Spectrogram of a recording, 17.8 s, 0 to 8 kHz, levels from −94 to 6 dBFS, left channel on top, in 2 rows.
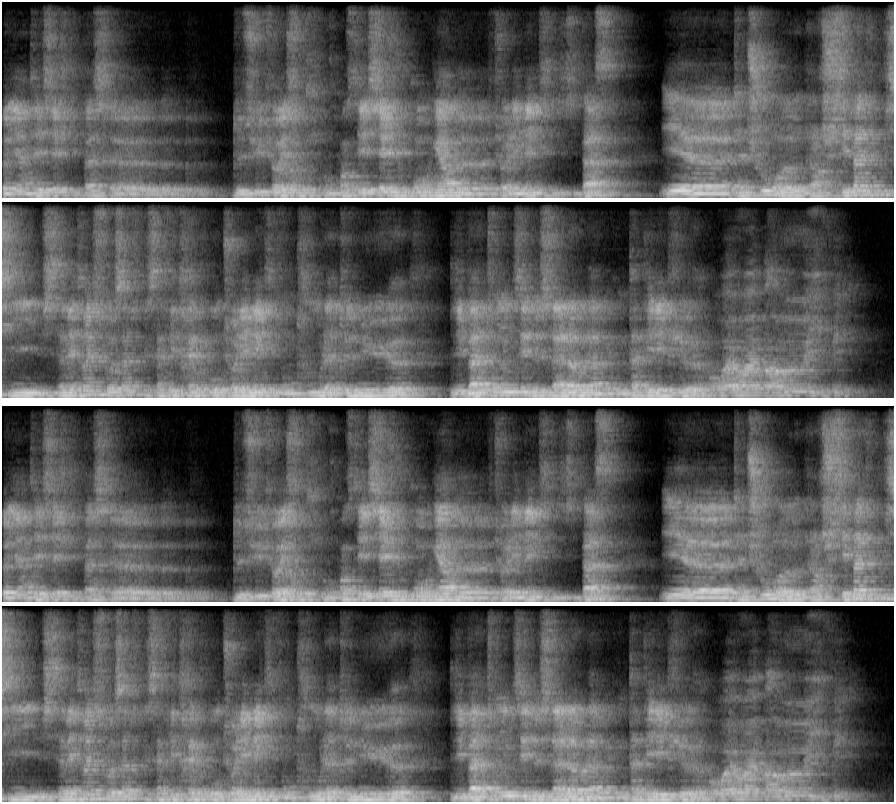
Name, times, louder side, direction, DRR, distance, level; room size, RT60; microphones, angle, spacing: voice 1, 0.0-2.0 2.3-6.1 6.6-13.1 13.4-16.0, equal, 5° right, -10 dB, 0.8 m, -18 dB
voice 2, 2.9-3.5 16.0-17.4, equal, 50° left, -9 dB, 1.3 m, -25 dB
2.4 x 2.1 x 2.8 m, 0.77 s
head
